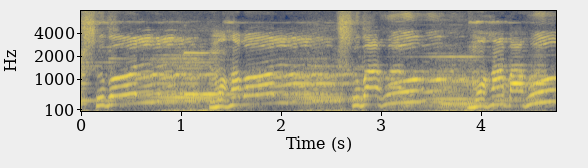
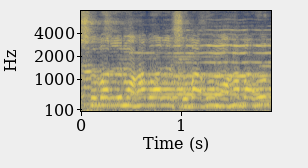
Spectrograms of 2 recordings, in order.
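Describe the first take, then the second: First: The names are said slowly, one at a time. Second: The names are rattled off quickly without breaks. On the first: The speaker calls it right. "ভাগ ভাগ করে বললাম" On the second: The speaker calls it wrong. "তুমি তো ঝড়ের গতিতে বলে গেলে"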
